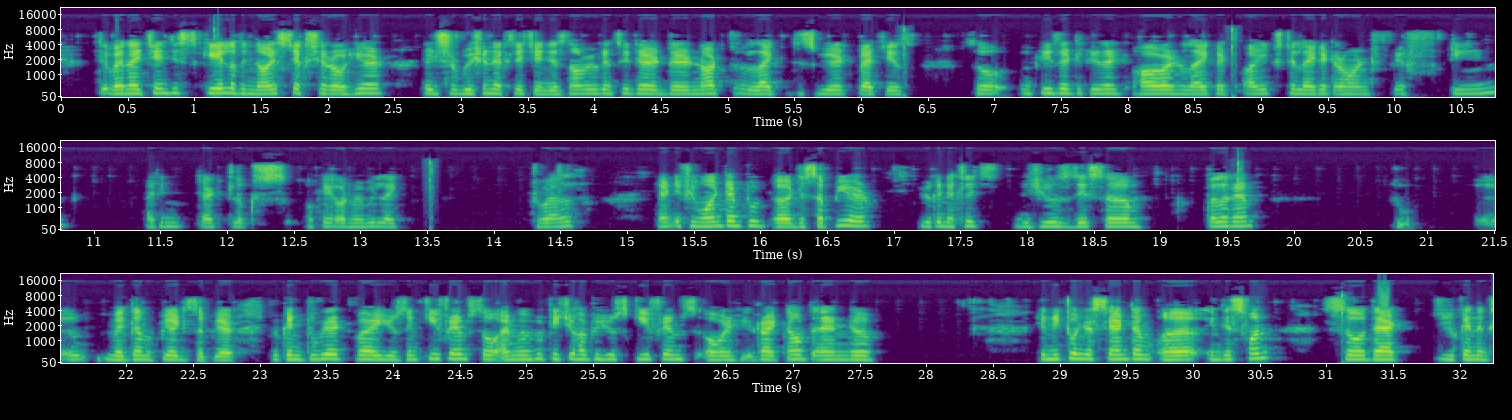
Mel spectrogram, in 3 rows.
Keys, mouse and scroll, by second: 1.5-11.8 drag, 11.8-14.5 middle drag, 14.5-16.3 drag, 16.3-19.7 middle drag, 19.7-22.4 drag, 31.2-32.2 drag.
